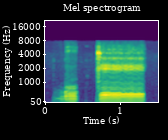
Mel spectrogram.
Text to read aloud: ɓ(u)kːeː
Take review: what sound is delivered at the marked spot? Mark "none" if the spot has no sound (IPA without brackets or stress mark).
u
